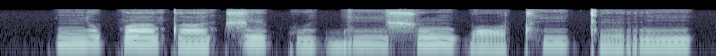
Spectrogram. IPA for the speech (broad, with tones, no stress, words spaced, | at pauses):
ɲʊ˦pã˦tã˨ t͡ʃe˦kʷi˨ɡ͡biː˦ ʃũ˦ ɡ͡bɔ˨ tʰi˦kʼɪ˨rĩ˦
